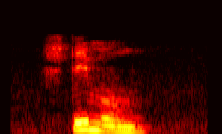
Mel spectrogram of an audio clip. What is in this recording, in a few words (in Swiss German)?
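"schtimmung", Alsatian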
